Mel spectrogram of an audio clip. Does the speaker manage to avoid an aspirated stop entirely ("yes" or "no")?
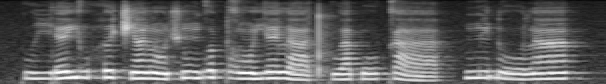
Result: yes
